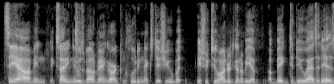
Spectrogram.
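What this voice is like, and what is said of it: Usual voice. Nothing is said of it.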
